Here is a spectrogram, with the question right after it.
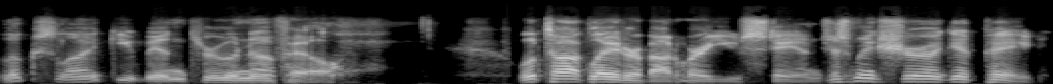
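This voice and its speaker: An actor playing a menacing older crime boss and club-owning uncle in a scripted table-read drama, deliberate and threatening. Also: male voice, low-pitched, sing-song, sharp tone, no room sound, dull audio, exaggerated voice. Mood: stern, menacing.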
